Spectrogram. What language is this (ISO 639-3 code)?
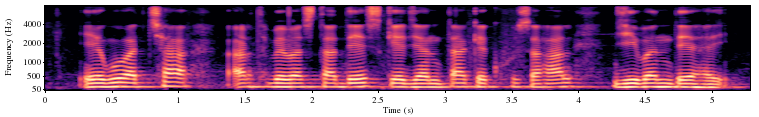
mag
